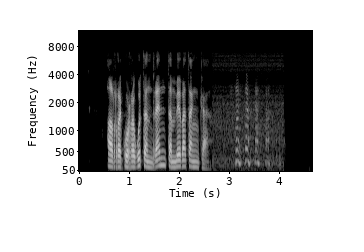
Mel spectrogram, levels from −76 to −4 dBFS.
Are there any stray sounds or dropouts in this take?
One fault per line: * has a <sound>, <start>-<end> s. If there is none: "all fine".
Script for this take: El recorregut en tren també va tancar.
* has a laugh, 3.0-4.1 s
